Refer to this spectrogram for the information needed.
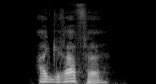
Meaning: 1. agraffe (decorated clasp used for fastening clothes) 2. agraffe (carved keystone) 3. the wire holding a champagne cork in place
- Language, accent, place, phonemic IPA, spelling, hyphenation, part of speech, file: German, Germany, Berlin, /aˈɡʁafə/, Agraffe, Ag‧raf‧fe, noun, De-Agraffe.ogg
